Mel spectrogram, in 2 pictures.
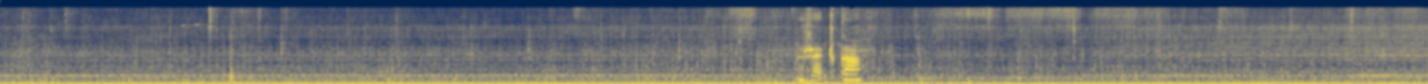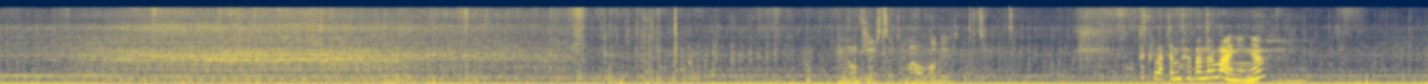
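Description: A car engine rumbles low and steady from inside the cabin.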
